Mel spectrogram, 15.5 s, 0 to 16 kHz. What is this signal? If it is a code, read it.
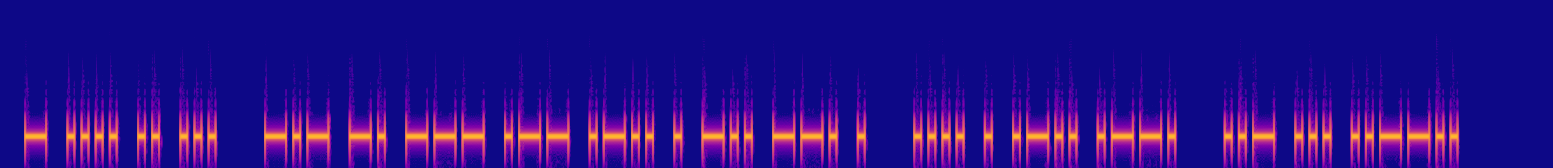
Morse code, heard as a keyed tone, about 17 wpm, 700 Hz. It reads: THIS KNOWLEDGE HELP US?
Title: Sentences from Top 1000 Words - Review Part 3 - 17wpm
